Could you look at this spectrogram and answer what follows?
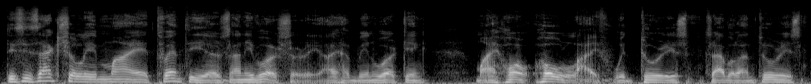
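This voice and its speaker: A man's voice: sits low, lively intonation, gravelly, dark tone. A middle-aged man from Finland whose first language is Swedish, speaking English as an interview guest with frequent repeats and restarts. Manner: halting, many repeated words and restarts. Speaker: guest, tourism consultant. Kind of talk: conversational interview answers.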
